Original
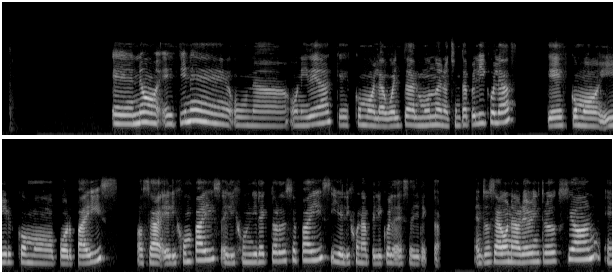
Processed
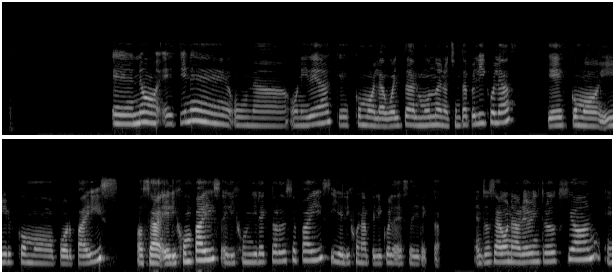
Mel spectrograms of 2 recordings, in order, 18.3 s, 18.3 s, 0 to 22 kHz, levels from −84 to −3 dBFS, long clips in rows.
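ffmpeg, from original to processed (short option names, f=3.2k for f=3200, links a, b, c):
-filter_complex "[0:a]asettb=1/sr,asplit=3[a][b][c];[a]atrim=end=2.314[d];[b]atrim=start=2.31:end=2.85,asetpts=PTS-STARTPTS,afade=t=in:d=0.004:c=qsin,afade=t=out:st=0.536:d=0.004:c=qsin,bass=f=250:g=-14,treble=f=4k:g=2[e];[c]atrim=start=2.846[f];[d][e]acrossfade=d=0.004:c1=hsin:c2=qsin[g];[g][f]acrossfade=d=0.004:c1=qsin:c2=hsin,asettb=1/sr,asplit=3[h][i][j];[h]atrim=end=10.624[k];[i]atrim=start=10.62:end=12.41,asetpts=PTS-STARTPTS,afade=t=in:d=0.004:c=qsin,afade=t=out:st=1.786:d=0.004:c=qsin,acontrast=67[l];[j]atrim=start=12.406[m];[k][l]acrossfade=d=0.004:c1=hsin:c2=qsin[n];[n][m]acrossfade=d=0.004:c1=qsin:c2=hsin,equalizer=f=1.5k:w=0.32:g=-6,volume=-6dB"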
